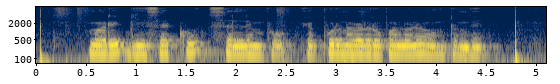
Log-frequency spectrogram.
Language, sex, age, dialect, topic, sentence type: Telugu, male, 25-30, Telangana, banking, statement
